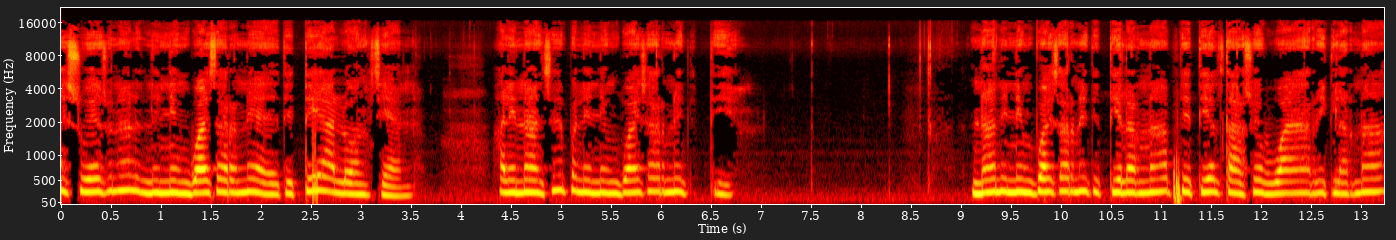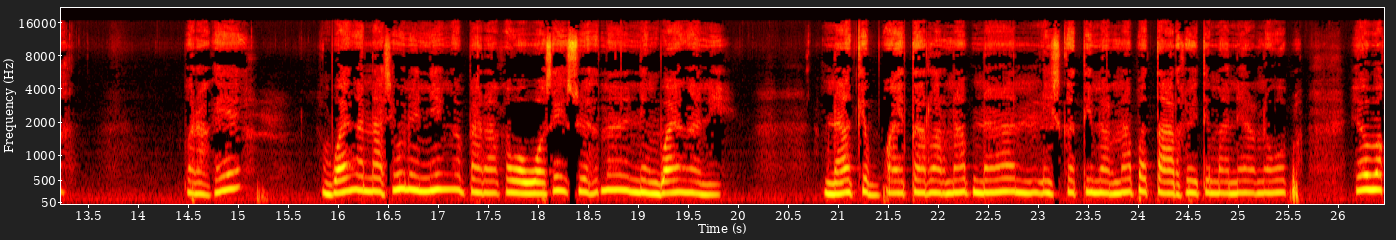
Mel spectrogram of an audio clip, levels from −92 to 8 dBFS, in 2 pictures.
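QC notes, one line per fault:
1.50–1.54 s and 2.52–2.56 s, chunks out of order: in each spot a 20 ms chunk plays one chunk late, swapped with its neighbour. The first comes between "nining buai" and "sai arin". Nothing is missing, but the brief reversal smears the syllable into a jumbled flicker. Three hard joins per swap show on the waveform as abrupt discontinuities 20 ms apart, and on the spectrogram as thin vertical broadband lines with a misaligned harmonic pattern between them.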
